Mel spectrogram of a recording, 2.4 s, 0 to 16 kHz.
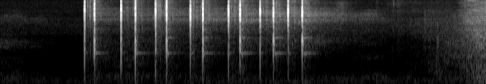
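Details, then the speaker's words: TBI injector from a 1987 Chevy C10 305, removed and bench-tested: about eleven crisp, sharp clicks in just over a second as the solenoid snaps open and shut; injector working. "And if everything goes right, this thing should click. Yep. That means that little solenoid in there, if you will, is working back and forth."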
